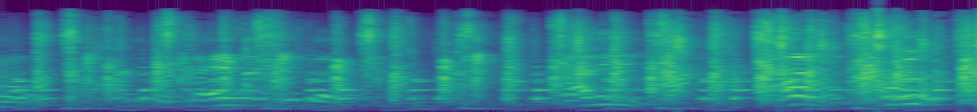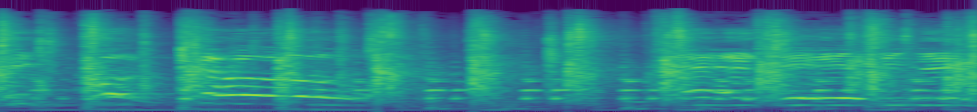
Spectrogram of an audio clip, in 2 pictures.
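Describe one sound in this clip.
A hand drum beats steadily.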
